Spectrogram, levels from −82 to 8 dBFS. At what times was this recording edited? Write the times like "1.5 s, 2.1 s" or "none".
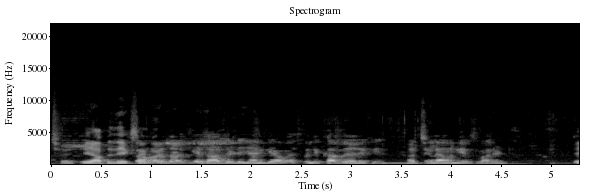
none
